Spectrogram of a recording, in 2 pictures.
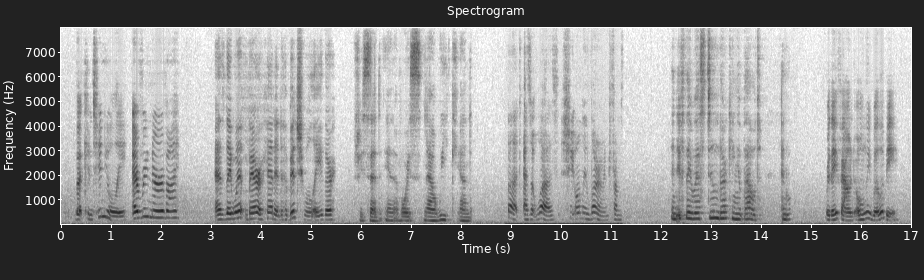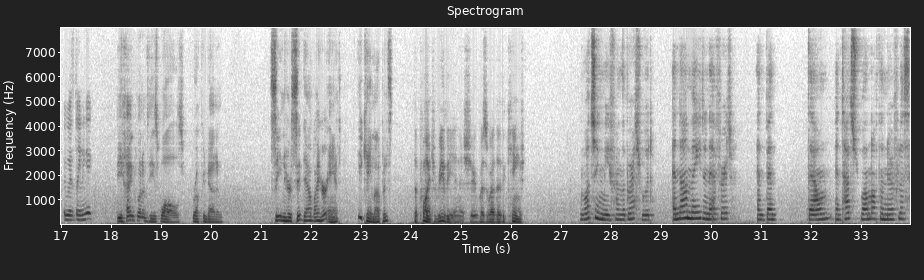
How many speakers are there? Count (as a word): nine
